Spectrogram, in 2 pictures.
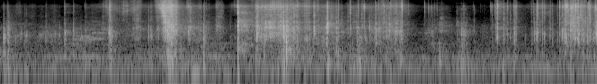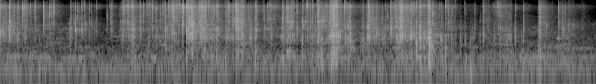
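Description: Foil booster-pack wrapper crinkling and tearing as it is pulled open by hand, in irregular crackling bursts.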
